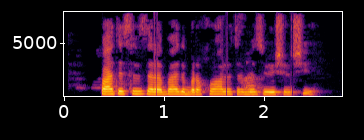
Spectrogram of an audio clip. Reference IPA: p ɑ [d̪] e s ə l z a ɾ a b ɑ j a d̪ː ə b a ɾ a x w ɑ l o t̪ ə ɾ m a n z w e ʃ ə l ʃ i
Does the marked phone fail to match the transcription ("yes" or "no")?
yes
